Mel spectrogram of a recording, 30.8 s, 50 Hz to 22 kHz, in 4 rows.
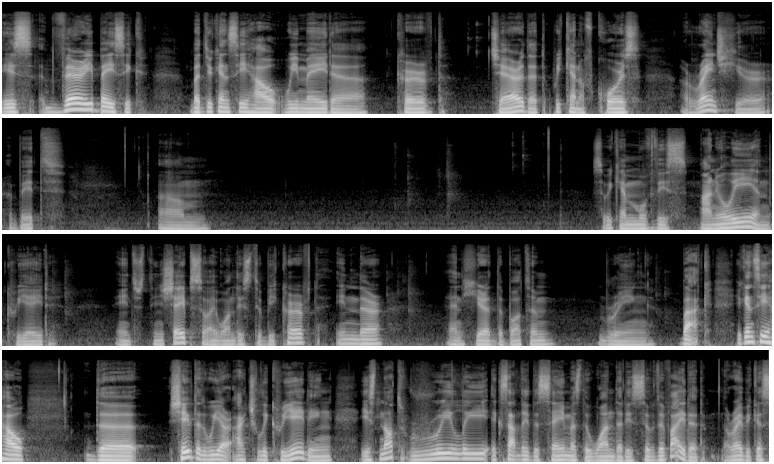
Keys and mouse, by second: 0.4 shift+middle click, 3.3 Tab, 4.5 alt+right click, 9.5 shift+middle click, 11.9 g, 12.7 shift+click, 13.0 shift+middle click, 14.0 g, 14.7 shift+click, 15.3 alt+right click, 15.8 g, 17.4 shift+click, 17.7 a, 18.7 right click, 19.3 g, 21.5 shift+click.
